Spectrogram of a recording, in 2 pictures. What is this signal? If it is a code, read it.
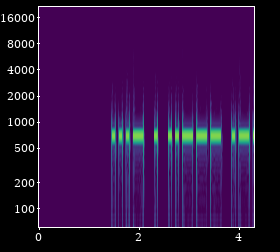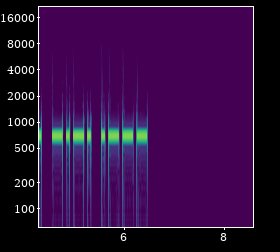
Morse code, heard as a keyed tone, about 17 wpm, 700 Hz. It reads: VE2RCJ
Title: DXCC-100 Call Signs - 6 Characters - Repeated 2x - 17wpm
